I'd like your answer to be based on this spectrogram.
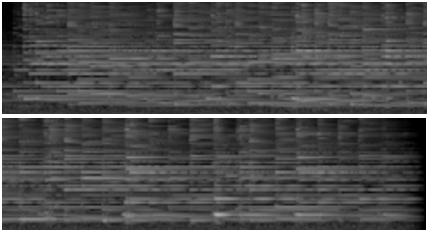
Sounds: Harp, Music, Musical instrument

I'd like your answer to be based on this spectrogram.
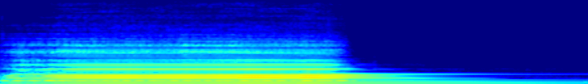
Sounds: Bowed string instrument, Music, Musical instrument

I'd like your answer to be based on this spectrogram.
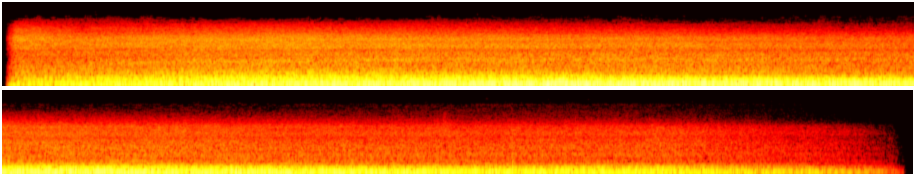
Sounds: Fixed-wing aircraft, Aircraft, Vehicle

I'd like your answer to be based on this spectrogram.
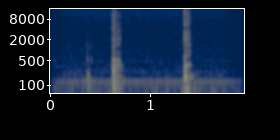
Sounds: Raindrop, Drip, Liquid, Water, Rain

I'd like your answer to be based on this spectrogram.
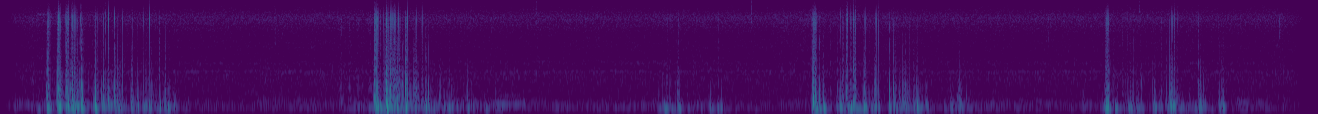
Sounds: Wind, Fire

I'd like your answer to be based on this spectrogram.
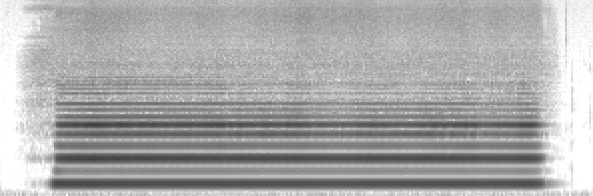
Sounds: Musical instrument, Music, Wind instrument

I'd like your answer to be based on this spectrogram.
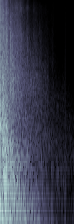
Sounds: Gunshot, Explosion

